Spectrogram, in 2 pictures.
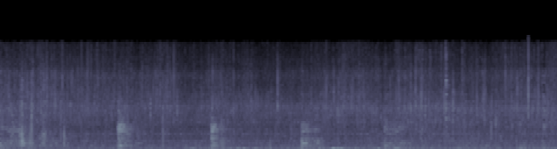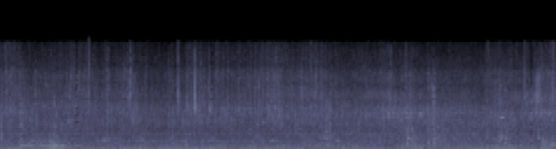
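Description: Pork spinal cord and scallions sizzling steadily in hot oil in a wok over a gas burner, with a few sharp pops and clicks in the first few seconds.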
